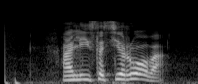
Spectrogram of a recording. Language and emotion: Russian, angry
